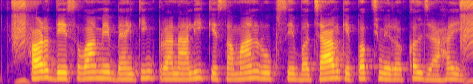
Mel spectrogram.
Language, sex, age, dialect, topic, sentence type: Magahi, female, 25-30, Western, banking, statement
